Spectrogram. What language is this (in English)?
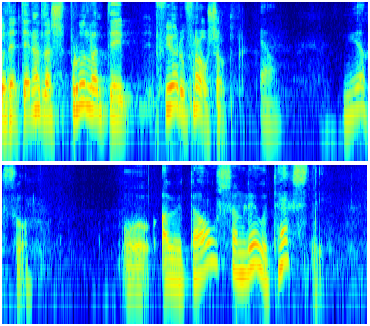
Icelandic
